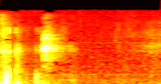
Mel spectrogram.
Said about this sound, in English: you probably hear my dog in the background going crazy because I'm too loud for him, and she wants to go to sleep.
